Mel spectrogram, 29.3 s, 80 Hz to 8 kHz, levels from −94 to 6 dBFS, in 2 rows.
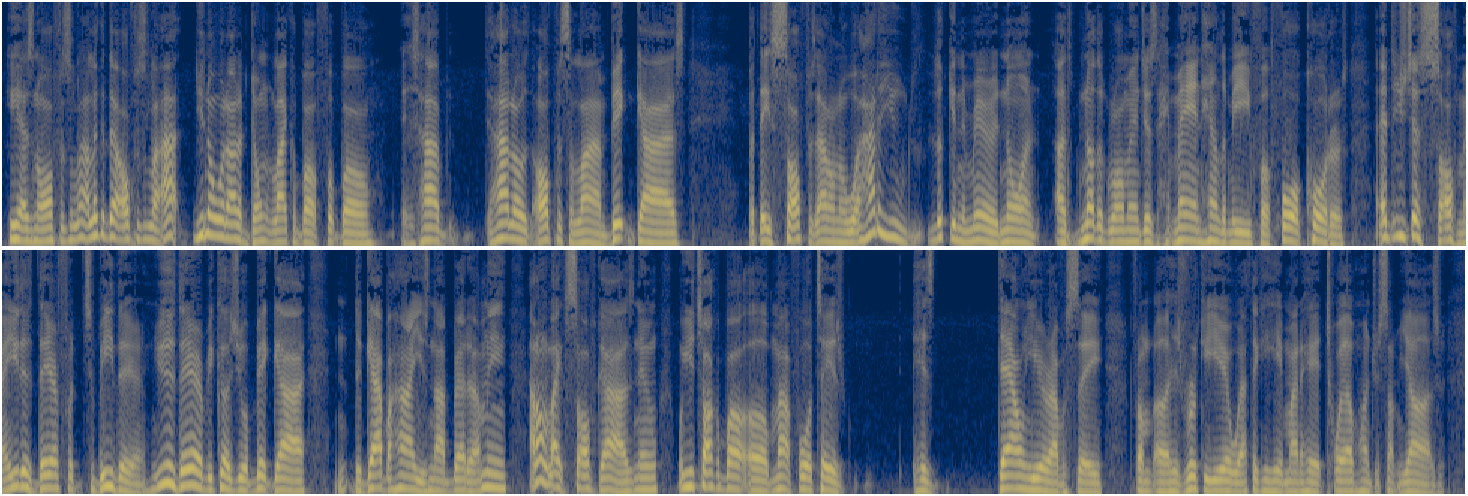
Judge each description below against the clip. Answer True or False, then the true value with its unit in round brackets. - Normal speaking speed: False (250 wpm)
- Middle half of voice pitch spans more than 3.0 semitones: True (4.2 semitones)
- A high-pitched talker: False (140 Hz)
